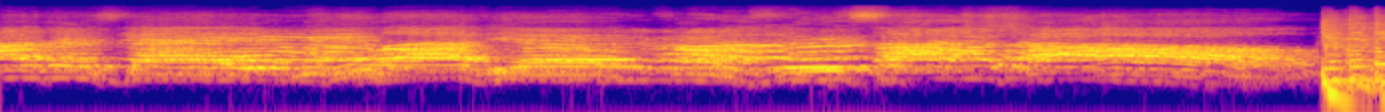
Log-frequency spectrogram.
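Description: A group of young men and women singing together loudly in unison, with long held notes, without accompaniment. Near the end it cuts off and pop music starts.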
